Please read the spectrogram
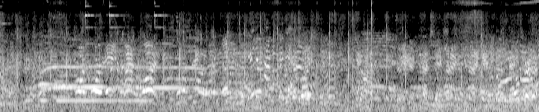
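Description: Several people's voices calling out and cheering at once. One long held note, steady in pitch, starts about a second in and lasts about three seconds.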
